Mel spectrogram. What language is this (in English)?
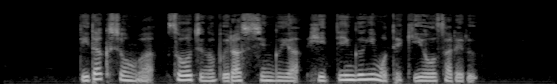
Japanese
